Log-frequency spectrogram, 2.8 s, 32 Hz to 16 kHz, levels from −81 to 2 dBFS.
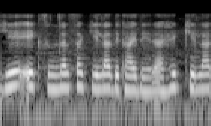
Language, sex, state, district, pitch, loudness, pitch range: Hindi, female, Delhi, New Delhi, 205 Hz, -16 LUFS, 195-220 Hz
